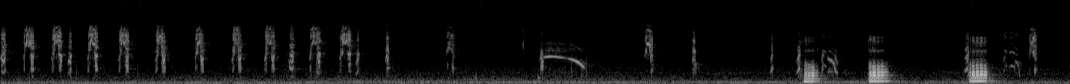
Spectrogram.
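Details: Chukar partridge from the Pamirs giving a quieter run of regular chuk notes, then a brief arched whistle, with several deep, low harmonic sounds near the end.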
